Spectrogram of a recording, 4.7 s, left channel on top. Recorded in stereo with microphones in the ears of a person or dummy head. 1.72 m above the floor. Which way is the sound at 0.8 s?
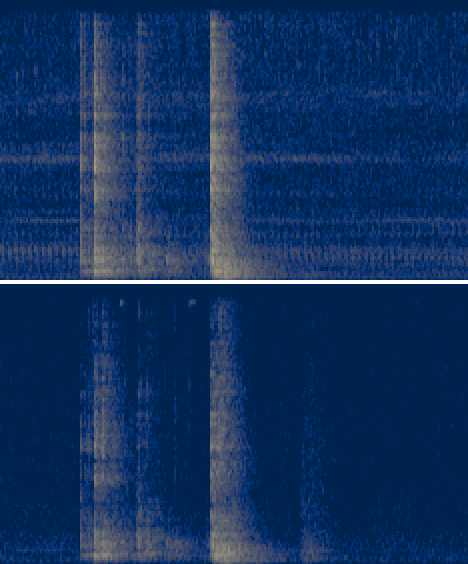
50° left (ahead or behind).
